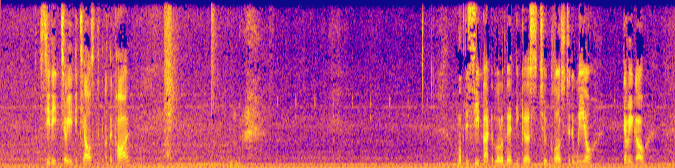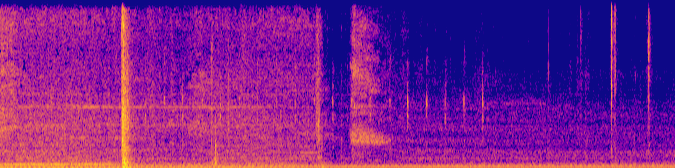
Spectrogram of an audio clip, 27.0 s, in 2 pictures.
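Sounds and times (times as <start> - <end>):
car engine idling: 0.0 - 27.0
sharp thump: 15.9 - 16.3.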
